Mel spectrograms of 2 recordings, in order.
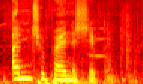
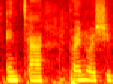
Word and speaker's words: entrepreneurship: opponent and the word is entrepreneurship UNT instead of enter I think the both of you actually mispronounced that word is entrepreneurship okay and not enterpreneurship so with that because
